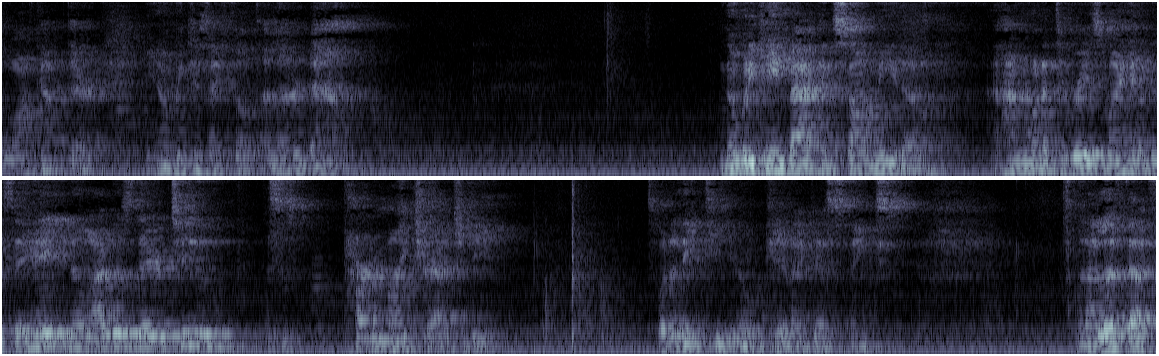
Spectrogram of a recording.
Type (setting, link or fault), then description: setting, live audience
